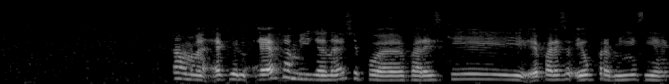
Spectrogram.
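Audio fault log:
throughout: overdone noise removal. A noise reducer was pushed far too hard on a noisy recording, so any frequency band sitting close to its noise estimate gets cut deeply or switched off entirely, taking the softer parts of the voice along with the noise. Between phrases the background collapses to near silence broken by twinkling, chirpy specks.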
